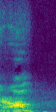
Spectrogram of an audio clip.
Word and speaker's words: রং: বুঝবো একটা উদাহরণ দিই যেমন ধরো আমি লিখলাম রং র অনুস্বার রং তাহলে অনুস্বারকে যখন আমি স্বাভাবিক অবস্থায় দেখছি তখন কিন্তু এর প্রকৃত উচ্চারণটা বুঝতে পারছি না যখন আমি একে অন্য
